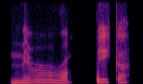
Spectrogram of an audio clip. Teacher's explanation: I did complete assimilation, and I'm sure that you couldn't hear a noon sound. And that's how it should be, that's how it is done.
